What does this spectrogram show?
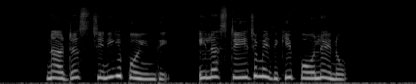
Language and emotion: Telugu, sad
